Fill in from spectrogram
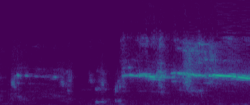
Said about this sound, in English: Well, first of all, are those birds in your hat? Are those your birds? Somebody's got birds.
